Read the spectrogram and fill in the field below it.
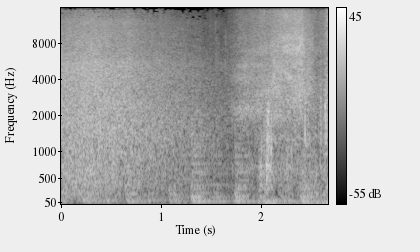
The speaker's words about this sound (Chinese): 张峰听到流水声，他见到神社周围开始被水灌入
